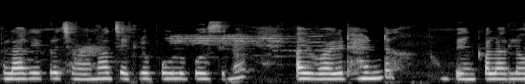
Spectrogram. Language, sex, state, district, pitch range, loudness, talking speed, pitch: Telugu, female, Andhra Pradesh, Sri Satya Sai, 255-275 Hz, -17 LUFS, 135 wpm, 265 Hz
